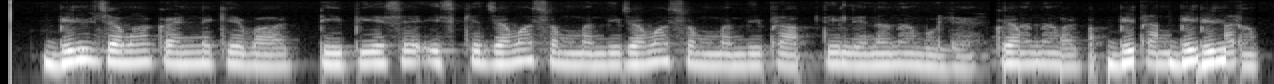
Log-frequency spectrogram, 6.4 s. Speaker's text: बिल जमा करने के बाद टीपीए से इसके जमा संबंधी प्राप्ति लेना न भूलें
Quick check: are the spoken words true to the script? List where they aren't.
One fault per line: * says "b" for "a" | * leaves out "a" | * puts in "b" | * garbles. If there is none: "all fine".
* puts in "जमा संबंधी"
* garbles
